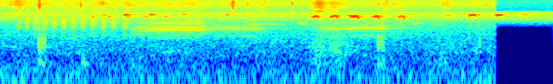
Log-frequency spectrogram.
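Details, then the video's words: Common kestrel giving a short run of sharp, high notes, about six in quick succession after a quieter opening with scattered faint notes, against a hissy outdoor background. "Cri du FAUCON CRÉCERELLE"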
